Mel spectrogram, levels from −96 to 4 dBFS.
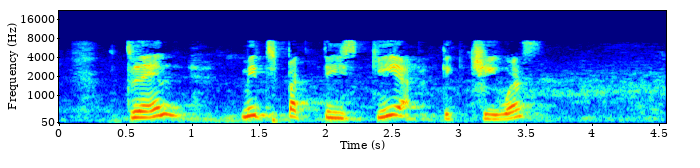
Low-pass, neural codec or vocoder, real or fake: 7.2 kHz; none; real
